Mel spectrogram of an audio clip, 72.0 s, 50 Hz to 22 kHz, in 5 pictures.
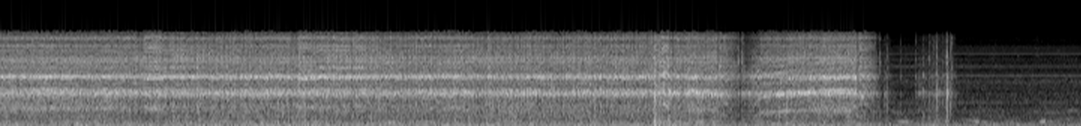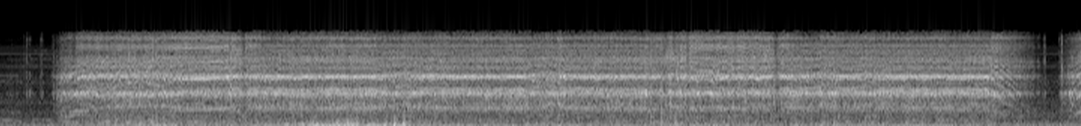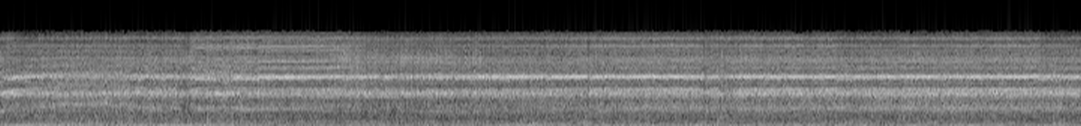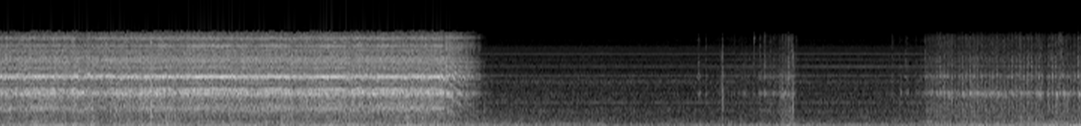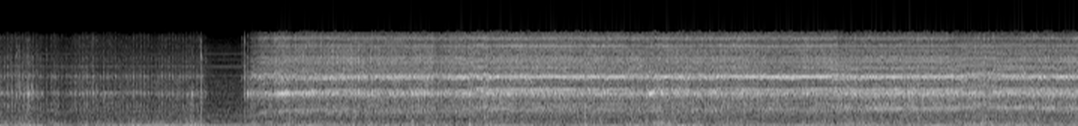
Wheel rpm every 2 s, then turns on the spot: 160, 160, 160, 160, 140, 110, 0, 40, 160, 160, 160, 160, 160, 130, 90, 160, 160, 160, 160, 160, 160, 160, 160, 160, 110, 0, 0, 0, 20, 20, 70, 160, 160, 160, 160, 160.
56-60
